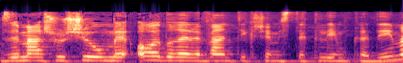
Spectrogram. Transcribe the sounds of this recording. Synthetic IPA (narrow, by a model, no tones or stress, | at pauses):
zemaʃuʃeume̞ʔʔo̞dʁelevant̪ikʃemist̪aklimkadima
